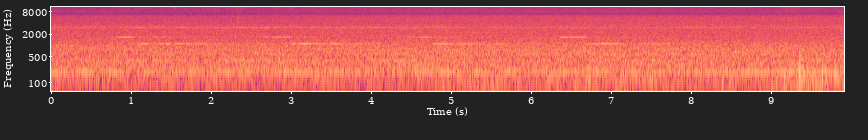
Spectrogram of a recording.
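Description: A W7 series Shinkansen train standing at the platform, its onboard equipment giving a steady hum with a low drone, amid the noise of the station. Faint short tones repeat now and then in the background.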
